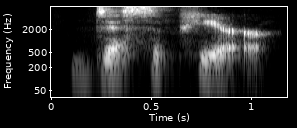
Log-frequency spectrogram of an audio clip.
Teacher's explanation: And the change in pitch on the vowel is not quite as noticeable. An example of secondary stress would be the first syllable in this word, disappear. We do spend some time on this syllable, and we do make the vowel louder and longer, but not quite as much as we do on this last syllable, the third syllable, peer.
